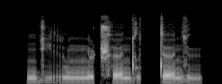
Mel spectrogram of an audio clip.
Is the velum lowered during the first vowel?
no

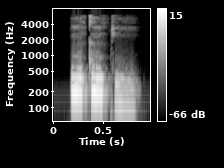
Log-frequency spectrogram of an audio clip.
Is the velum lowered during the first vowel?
yes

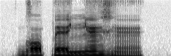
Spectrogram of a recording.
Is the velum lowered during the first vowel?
no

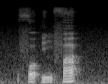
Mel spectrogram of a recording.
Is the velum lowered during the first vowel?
no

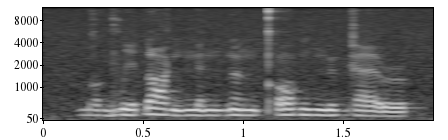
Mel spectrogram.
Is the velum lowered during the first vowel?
no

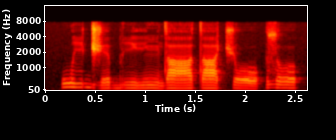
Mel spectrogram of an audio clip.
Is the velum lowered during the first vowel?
no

